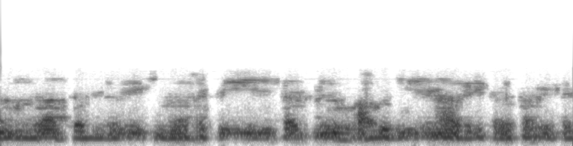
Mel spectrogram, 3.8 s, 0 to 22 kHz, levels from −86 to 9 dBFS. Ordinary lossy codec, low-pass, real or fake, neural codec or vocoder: Opus, 24 kbps; 3.6 kHz; fake; vocoder, 22.05 kHz, 80 mel bands, HiFi-GAN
